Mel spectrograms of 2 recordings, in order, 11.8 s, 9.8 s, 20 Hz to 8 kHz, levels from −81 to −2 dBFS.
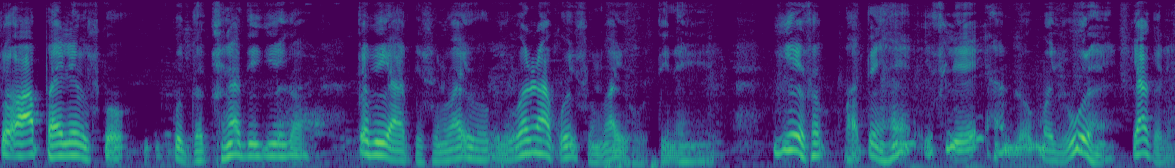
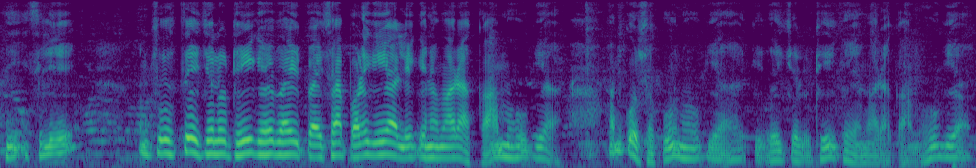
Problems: none marked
